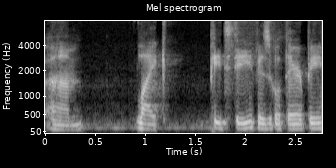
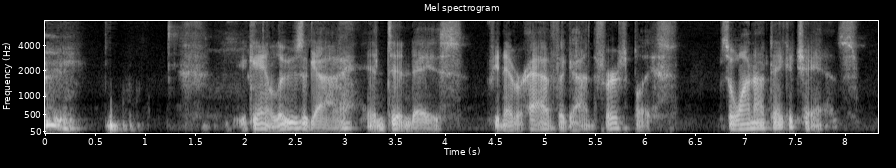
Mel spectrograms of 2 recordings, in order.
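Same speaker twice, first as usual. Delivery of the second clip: imitated gravelly, creaky voice. Giving a description to the group, which may flop or win, in your best McConaughey impression. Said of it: "I'm going to do my best McConaughey impression".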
